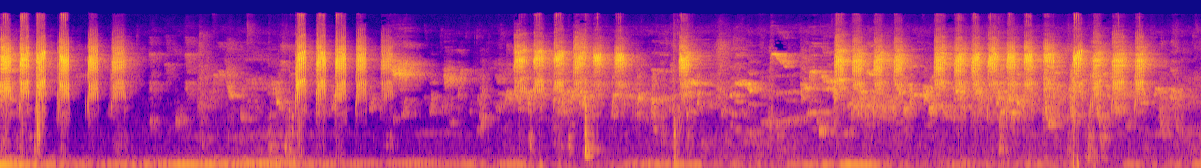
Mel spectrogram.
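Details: Bar-winged prinia in rice fields calling to companions, a call used to provoke other prinias into answering back and forth: bursts of five to eight sharp, high rapid chirps with short pauses, over a faint low hum.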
